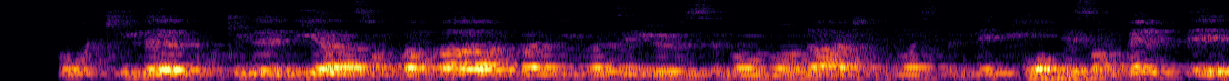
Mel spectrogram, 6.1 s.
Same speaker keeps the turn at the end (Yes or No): Yes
